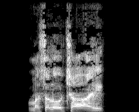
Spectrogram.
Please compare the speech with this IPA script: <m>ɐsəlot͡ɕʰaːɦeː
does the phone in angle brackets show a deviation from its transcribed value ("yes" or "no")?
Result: no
